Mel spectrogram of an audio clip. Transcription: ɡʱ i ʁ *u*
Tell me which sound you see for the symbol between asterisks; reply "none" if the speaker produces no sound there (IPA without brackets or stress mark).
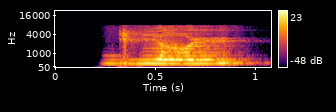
y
